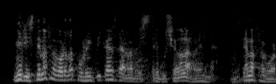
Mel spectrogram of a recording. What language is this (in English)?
Catalan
